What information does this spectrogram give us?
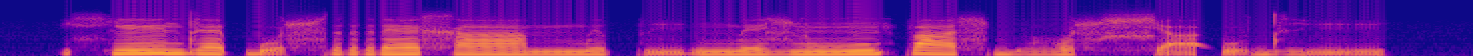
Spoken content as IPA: ç ẽ d ɛ ɓ o̰ ɬ r ɛ x aː mː ɪ p ḭ ŋ͡m e ɮ ũː p aː ɬ bʱ o ɬ ɕ a̰ ʔ ṵ dʱ ḭ

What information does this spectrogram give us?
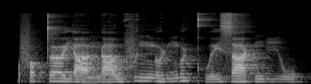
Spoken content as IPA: f ɐ˧ p̚ t̪ œː˧ j aː˨˩ ŋ aː˨˥ w f ɪ˥ ŋ n̪ ɵ˧ ɥ ŋ ɵ˥ ɥ kʷʰ e˨˥ j s aː˧ k̚ ŋ iː˨ w

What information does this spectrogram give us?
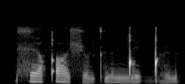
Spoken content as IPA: x ɛ˥˧ qʼ ʌ˥˩ ʃ ɔ˧˥ ɳ kʼ ɨ˥ ə̯ ŋ͡ǃ e˥˧ ɡ͡ǃ ə˥ ɳ

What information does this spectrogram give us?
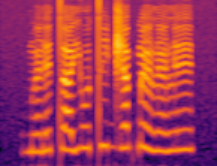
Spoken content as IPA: b ɛ̃˨ ɾ e˨˦ t a˧ j o˦ t i˦ d͡ʒ a˦ k͡p ɛ̃˦˨ l ɛ̃˧ l e˦

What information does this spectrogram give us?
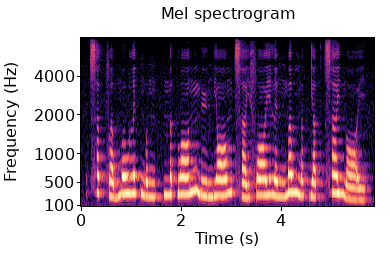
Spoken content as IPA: t͡sʰ ɐ˧ k̚ f ɐ˨˩ w m o˧ w l ɪ˧ k̚ ŋ ʊ˨ ŋ | m ɐ˨ t̚ w ɔː˨˥ n ŋ yː˨˩ ŋ j ɔː˨˥ m t͡sʰ ɐ˨˩ j f ɔː˨˧ j l ɪ˨ ŋ m ɐ˥ w ŋ ɐ˧ k̚ j ɐ˨˥ k̚ t͡sʰ ɐ˥ j n̪ ɔː˨˩ j

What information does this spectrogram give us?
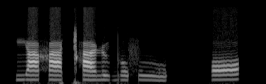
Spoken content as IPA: j a x a ǀʰ a ɳ ʉ d̪ o f u | ɔ

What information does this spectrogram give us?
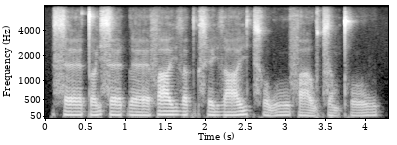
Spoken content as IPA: s ɛː˨ t̪ ɐ˨˥ j s ɛː˨ t̚ l ɛː˨˩ f aː˧ j l ɐ˨˥ k̚ t͡sʰ e˨ j l aː˨˥ j t͡sʰ o˨˩ w uː˨ f aː˨˩ w t͡s ɐ˨˩ m t̪ʰ o˨˧ w

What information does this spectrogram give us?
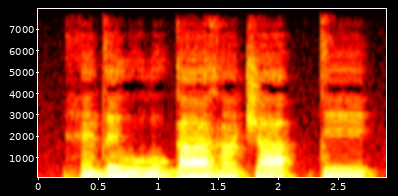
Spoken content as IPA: h ɛ̃˨ d ɛ˧ l o˨ l o˦ ɡ aː˧ ɣ ã˨ t͡ʃ a˧ | t eː˧

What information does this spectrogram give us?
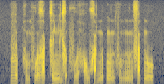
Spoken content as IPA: v e˦˥ p̚ h ə̤˨˩ m f u˧˩ ə̯ ɣ a˦˥ k̚ x e˧ ɲ ə̰˧˨ j ɣ ə̰˧˨ w f ṳ˨˩ ə̯ h ɔ̤˨˩ w x a̰˧˨ j n ə˦˥ p̚ ŋ ə˧˩ n f ə̤˨˩ m n ə˧˩ n s a˦˥ t̚ n u˧

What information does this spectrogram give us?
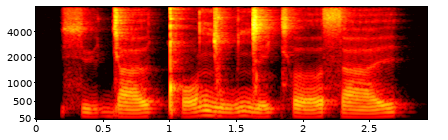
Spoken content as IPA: s y˨˩˦ ɟ aː˨˩˦ ə̯ ǃʰ ɔː˩˥ ŋ͡ǀ uː˨˩˦ ŋ͡ǀ e˩˥ cʰ ʌː˨˩˦ s aː˨˩˦ ɪ̯

